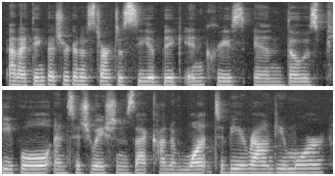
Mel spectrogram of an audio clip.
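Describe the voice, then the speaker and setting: A tarot reader giving a card reading, unhurried and searching for words, with many soft fillers. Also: medium pitch, completely flat delivery.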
